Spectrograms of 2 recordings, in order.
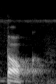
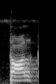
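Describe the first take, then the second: First: No l sound is heard before the k. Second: An l sound is heard before the k. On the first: The speaker calls it right. "पढ़ते हैं टॉक" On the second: The speaker calls it wrong. "टॉल्क नहीं पढ़ते हैं"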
